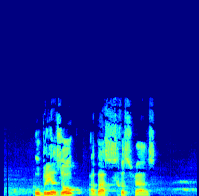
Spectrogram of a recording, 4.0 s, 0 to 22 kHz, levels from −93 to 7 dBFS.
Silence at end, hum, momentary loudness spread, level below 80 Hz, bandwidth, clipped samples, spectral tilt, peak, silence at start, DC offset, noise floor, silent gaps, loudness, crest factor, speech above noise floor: 0.2 s; none; 14 LU; -72 dBFS; 10.5 kHz; under 0.1%; -4.5 dB/octave; -4 dBFS; 0.3 s; under 0.1%; -52 dBFS; none; -20 LUFS; 18 dB; 33 dB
